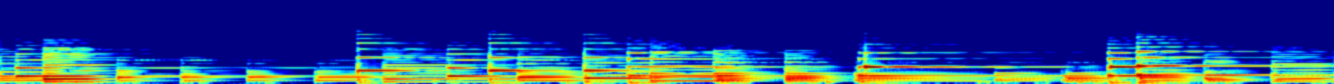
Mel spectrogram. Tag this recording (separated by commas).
Music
